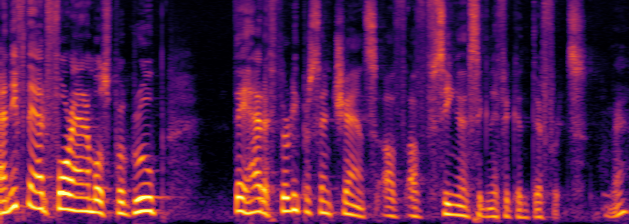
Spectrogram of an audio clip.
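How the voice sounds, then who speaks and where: A man with a non-native accent speaks at a fairly quick pace, his pitch swinging very widely. The recording is very clean, with a silent background. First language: not English. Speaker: scientist presenting research. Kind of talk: conference lecture. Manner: conversational, frequent 'okay?' checks.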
